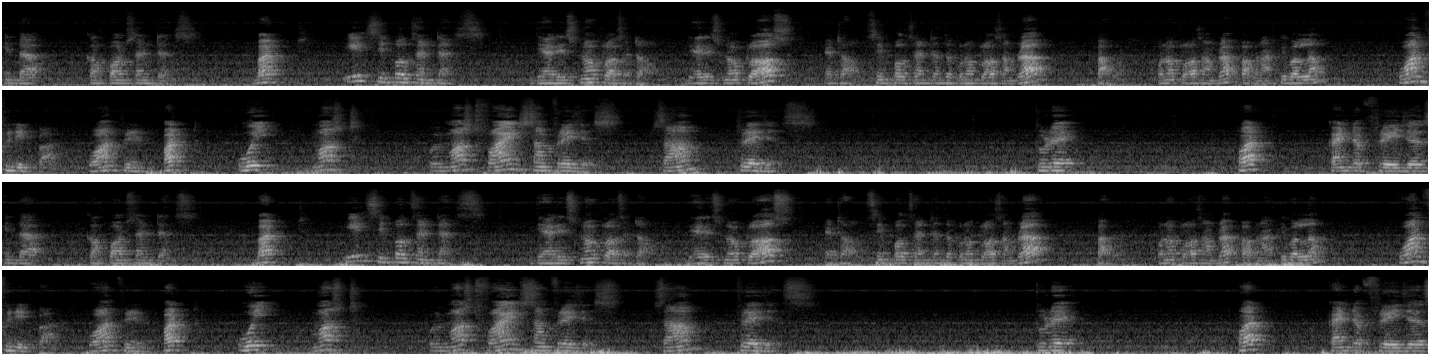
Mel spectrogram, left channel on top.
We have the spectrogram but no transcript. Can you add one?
in the compound sentence. But in simple sentence, there is no clause at all. There is no clause at all. Simple sentence কোনো clause আমরা পাবো না, কোনো clause আমরা পাবো না। কি বললাম? One finite part, but we must find some phrases. Today, what kind of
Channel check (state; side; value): normal; both; correlation 0.35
